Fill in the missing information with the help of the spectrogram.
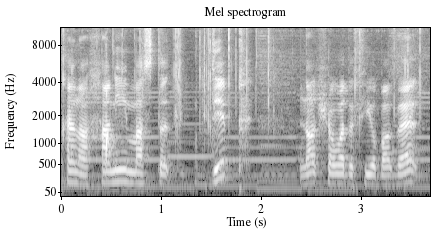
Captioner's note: graphic pops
